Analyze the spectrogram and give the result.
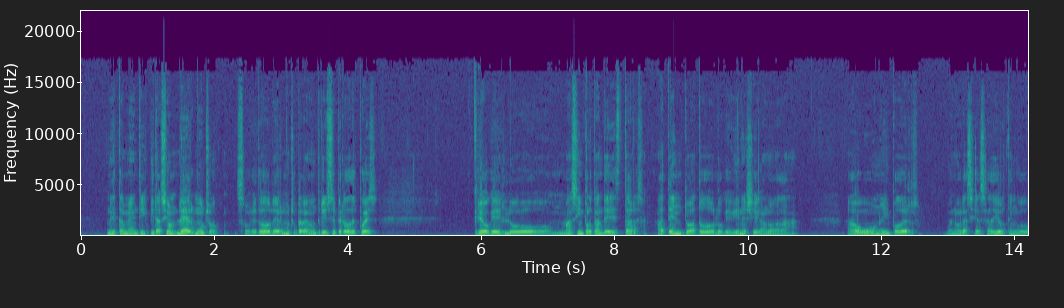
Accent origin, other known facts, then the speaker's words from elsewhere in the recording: Trenque Lauquen, Buenos Aires Province, Argentina; De la provincia de Buenos Aires, una ciudad llamada Trenquelauquen.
